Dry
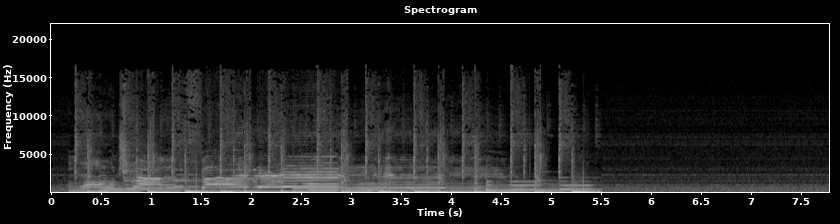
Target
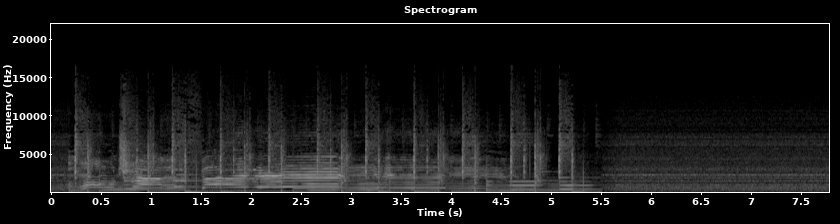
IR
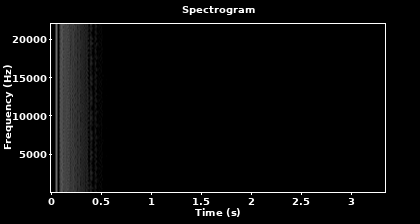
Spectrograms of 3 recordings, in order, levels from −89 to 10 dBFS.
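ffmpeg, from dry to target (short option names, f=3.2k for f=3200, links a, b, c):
-af "acompressor=threshold=-37dB:ratio=3,bandpass=f=3.5k:t=q:w=0.72:csg=0,volume=7dB"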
